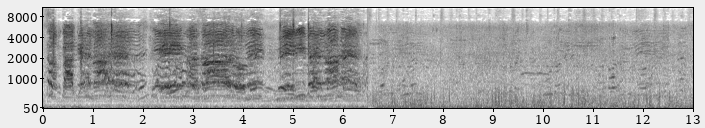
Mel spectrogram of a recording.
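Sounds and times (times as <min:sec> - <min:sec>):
girls singing together: 0:00.0 - 0:06.5
bus engine: 0:00.0 - 0:13.0
road rumble: 0:00.0 - 0:13.0.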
